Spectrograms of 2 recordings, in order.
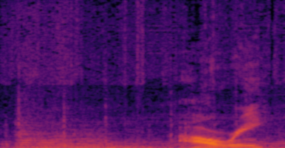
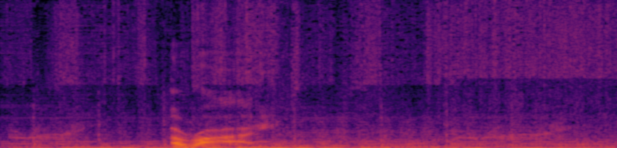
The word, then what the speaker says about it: awry: sneezed and that hurts how do you pronounce that all right owery awry awry okay but do remember the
